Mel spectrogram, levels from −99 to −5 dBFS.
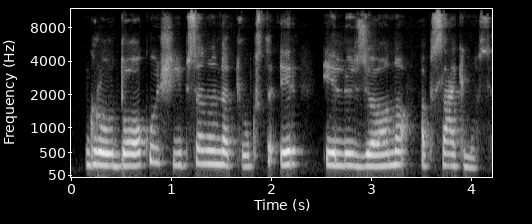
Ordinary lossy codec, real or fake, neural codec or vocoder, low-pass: Opus, 24 kbps; real; none; 10.8 kHz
